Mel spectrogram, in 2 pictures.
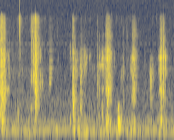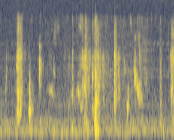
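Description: Faint close-up chewing of crispy pretzel-breaded chicken fries: a string of short, irregular crisp crunches, one louder crunch about four seconds in.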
